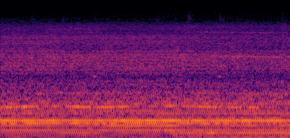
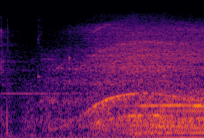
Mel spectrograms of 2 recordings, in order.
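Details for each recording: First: DRYFT floor scrubber suction motor with tank on and hose squeezed: motor drone keeps the same steady pitch with no change, so the tank seal is leaking and suction is lost. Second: DRYFT floor scrubber after replacing the suction tank seal, suction on with hose squeezed: steady motor roar whose pitch climbs and holds higher; tank now sealing properly.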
